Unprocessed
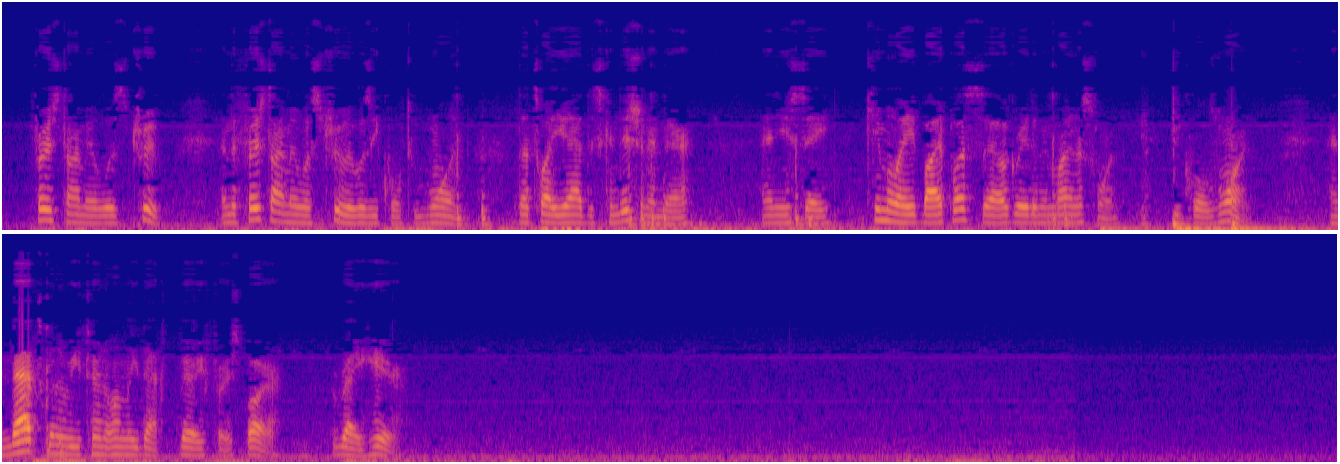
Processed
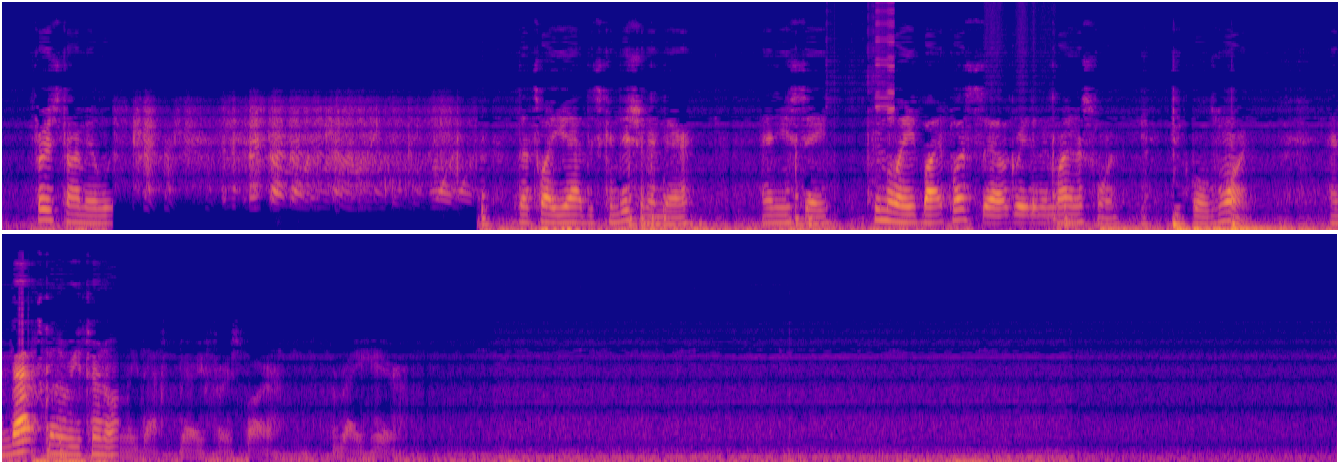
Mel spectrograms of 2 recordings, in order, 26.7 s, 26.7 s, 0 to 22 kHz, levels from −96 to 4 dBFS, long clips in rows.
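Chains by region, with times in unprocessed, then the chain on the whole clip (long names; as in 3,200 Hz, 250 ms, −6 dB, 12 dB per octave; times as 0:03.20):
0:01.11–0:04.76: variable-slope delta modulation 16 kbit/s + Butterworth high-pass 740 Hz 48 dB per octave + delay that swaps between a low-pass and a high-pass 203 ms, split 1,400 Hz, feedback 64%, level −6 dB
0:08.24–0:08.93: downward expander −49 dBFS + sample-rate reduction 3,700 Hz
0:09.72–0:10.55: low shelf with overshoot 200 Hz −12 dB, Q 1.5 + log-companded quantiser 8 bits
0:14.53–0:18.29: downward compressor 8 to 1, threshold −44 dBFS + ring modulation 35 Hz + high-frequency loss of the air 230 metres
whole clip: comb filter 1.6 ms, depth 70%; every ending faded ahead of time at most 200 dB per second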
